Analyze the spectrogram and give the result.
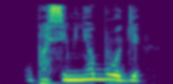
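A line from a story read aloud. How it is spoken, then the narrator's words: Blurted breathless exclamation. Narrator (Russian): выдохнула раньше, чем подумала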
